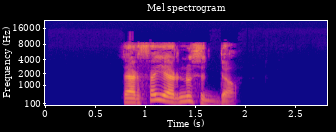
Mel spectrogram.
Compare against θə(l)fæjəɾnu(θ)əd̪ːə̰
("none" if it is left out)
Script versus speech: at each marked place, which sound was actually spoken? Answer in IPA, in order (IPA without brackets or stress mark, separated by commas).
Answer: ɾ, θ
